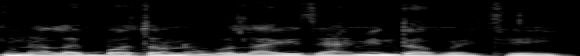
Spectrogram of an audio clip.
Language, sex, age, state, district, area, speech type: Nepali, male, 60+, West Bengal, Kalimpong, rural, spontaneous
